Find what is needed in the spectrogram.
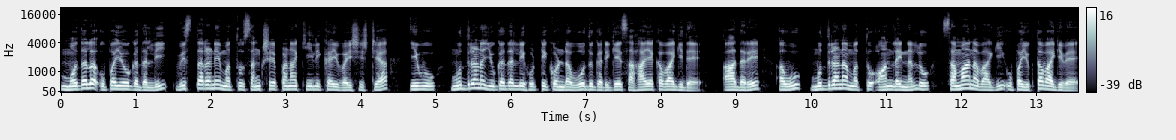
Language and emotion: Kannada, neutral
